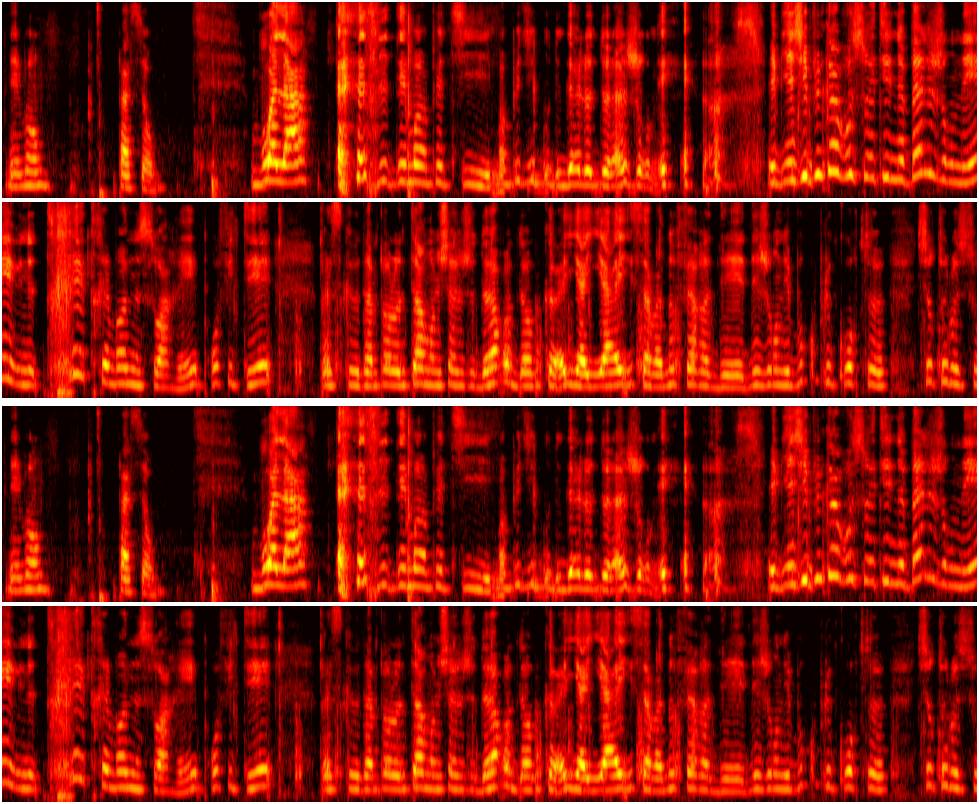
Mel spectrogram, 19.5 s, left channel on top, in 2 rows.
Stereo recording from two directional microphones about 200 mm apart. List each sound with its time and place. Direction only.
0.0 s speech: 40° left (ahead or behind)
